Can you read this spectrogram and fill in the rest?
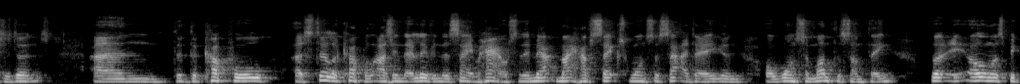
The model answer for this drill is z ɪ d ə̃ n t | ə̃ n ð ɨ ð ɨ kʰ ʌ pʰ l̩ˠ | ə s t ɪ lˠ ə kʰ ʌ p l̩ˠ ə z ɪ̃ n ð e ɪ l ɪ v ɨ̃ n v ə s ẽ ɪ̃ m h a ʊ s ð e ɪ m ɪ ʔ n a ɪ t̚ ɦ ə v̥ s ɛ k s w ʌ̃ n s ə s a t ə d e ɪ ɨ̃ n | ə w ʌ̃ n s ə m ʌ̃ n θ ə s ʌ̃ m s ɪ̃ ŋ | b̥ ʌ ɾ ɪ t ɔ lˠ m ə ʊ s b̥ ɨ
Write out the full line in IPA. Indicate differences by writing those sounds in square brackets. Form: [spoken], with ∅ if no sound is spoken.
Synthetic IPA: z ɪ d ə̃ n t | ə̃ n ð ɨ ð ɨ kʰ ʌ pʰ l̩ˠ | ə s t ɪ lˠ ə kʰ ʌ p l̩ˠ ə z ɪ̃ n ð e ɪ l ɪ v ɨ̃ n [ð] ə s ẽ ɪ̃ m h a ʊ s ð e ɪ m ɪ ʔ [m] a ɪ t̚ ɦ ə v̥ s ɛ k s w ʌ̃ n s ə s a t ə d e ɪ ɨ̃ n | ə w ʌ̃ n s ə m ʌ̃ n θ ə s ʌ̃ m [θ] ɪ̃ ŋ | b̥ ʌ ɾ ɪ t ɔ lˠ m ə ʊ s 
